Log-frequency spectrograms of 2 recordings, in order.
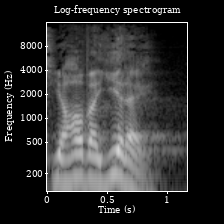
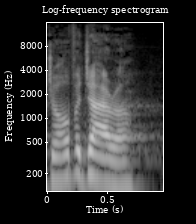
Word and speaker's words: Jehovah Jireh: Then another one, which you probably has become more popular lately because of a song, Jehovah Jireh, it's Jehovah Yireh. Not Jehovah Jireh, but Jehovah Yireh. That's the pronunciation for how it's to be said.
